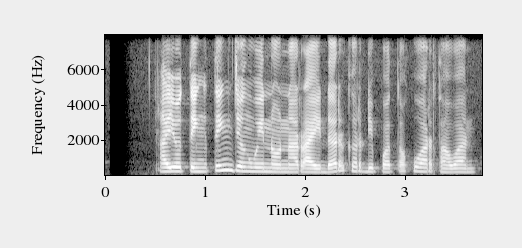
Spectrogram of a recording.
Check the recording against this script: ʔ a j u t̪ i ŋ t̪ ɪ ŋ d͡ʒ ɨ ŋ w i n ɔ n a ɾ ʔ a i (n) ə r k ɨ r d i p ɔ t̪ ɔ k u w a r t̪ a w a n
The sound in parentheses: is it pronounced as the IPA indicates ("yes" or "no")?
no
